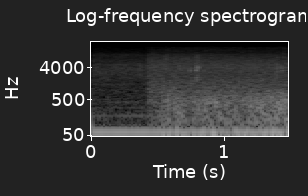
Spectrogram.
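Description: Steady rain in the Legacy of Laevus setting of a role-playing game, a broad continuous wash of falling water with low rumble, starting faintly and swelling suddenly after a short quiet opening, no voices.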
